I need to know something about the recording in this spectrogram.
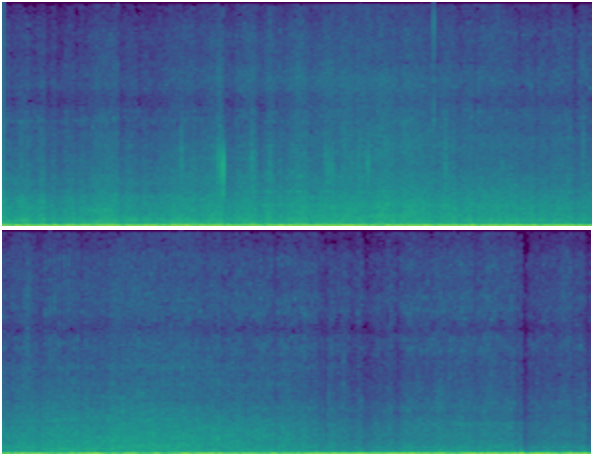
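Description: Wind buffets outdoors with a low rumble.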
